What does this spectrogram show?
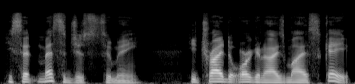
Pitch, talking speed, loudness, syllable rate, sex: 105 Hz, 185 wpm, -20 LUFS, 6.0 syllables/s, male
